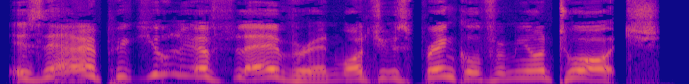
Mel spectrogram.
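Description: Woman voicing an old male miser, stammering, grudging, high-pitched for a man, dry close sound. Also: big pitch swings, moderate pace, no echo. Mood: questioning. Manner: hesitant, stammering questions. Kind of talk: audiobook character voice.

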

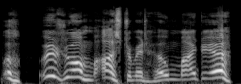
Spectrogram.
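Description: Woman doing an eager kindly old gent from a storybook, high and loud, gushing politely. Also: sing-song, measured pace, dry recording, clean studio sound. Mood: cheerful, eager. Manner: exclamatory, effusive, polite. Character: jubilant, reformed old man, effusively kind and eager. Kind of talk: dramatised storybook character voice.

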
